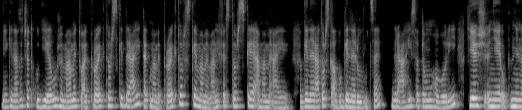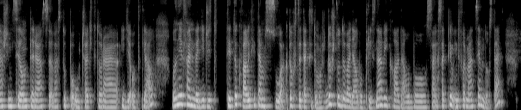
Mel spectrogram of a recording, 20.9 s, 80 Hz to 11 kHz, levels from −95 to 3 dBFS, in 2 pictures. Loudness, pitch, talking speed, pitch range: -25 LUFS, 190 Hz, 190 wpm, 175-210 Hz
